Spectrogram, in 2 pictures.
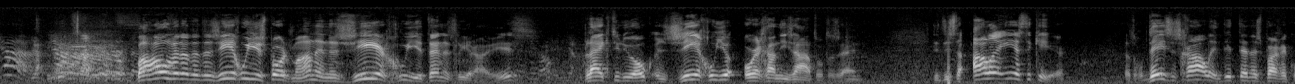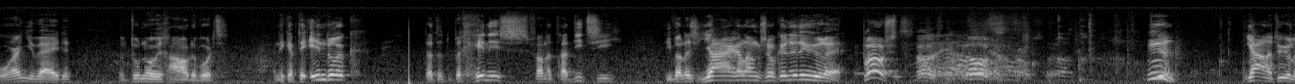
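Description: At 9.48–9.51 s and again at 17.04–17.07 s, a single loud pop cuts through, peaking roughly 10 dB above the surrounding sound, which continues underneath. Each is likely a brief voltage pulse from a switch, plug, static discharge or driver glitch.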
